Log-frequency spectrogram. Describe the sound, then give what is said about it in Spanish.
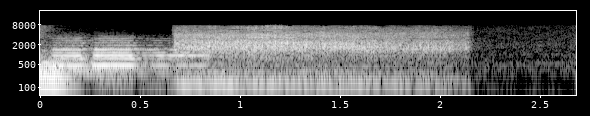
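Car sound: a loud, tonal honk-like burst lasting about half a second, followed by a steady broad hiss for around a second and a half that cuts off abruptly. “¿Qué es? El auto se escuchó.”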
